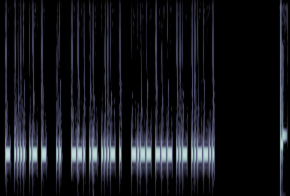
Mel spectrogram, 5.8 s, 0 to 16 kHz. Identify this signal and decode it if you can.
Morse code, heard as a keyed tone, about 37 wpm, 700 Hz. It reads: THAT I GAVE YOU?
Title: Sentences from Top 1000 Words - Review Part 4 - 40wpm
